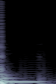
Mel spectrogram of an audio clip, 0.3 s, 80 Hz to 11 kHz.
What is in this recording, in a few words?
fret dead, Pedulla bass; Masterbits CLIMAX 7 - Bass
